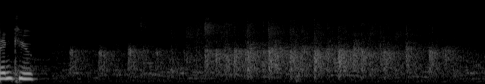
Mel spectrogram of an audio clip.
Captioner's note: applause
